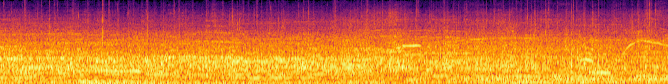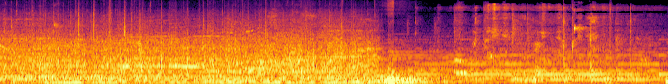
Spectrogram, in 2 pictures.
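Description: A large crowd cheers and claps as a soldier proposes to his girlfriend, a loud, dense roar of whoops and applause with voices mixed in, then an abrupt drop to quieter murmuring near the end.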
